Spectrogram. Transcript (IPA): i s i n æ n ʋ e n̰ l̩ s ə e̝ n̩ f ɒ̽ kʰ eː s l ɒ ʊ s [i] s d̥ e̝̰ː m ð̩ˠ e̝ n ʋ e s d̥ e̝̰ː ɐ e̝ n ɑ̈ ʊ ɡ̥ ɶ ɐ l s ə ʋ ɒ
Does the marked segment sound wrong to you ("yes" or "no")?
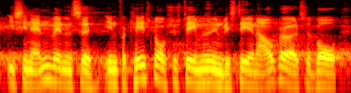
yes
